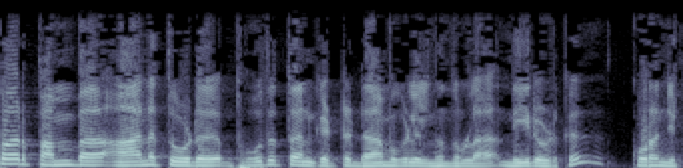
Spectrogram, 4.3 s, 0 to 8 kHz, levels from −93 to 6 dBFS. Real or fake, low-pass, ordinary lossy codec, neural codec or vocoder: real; 7.2 kHz; none; none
